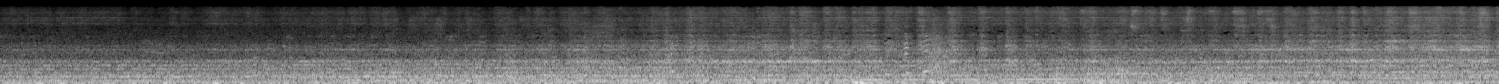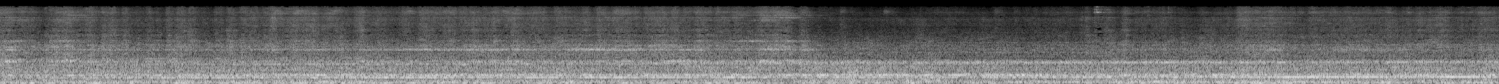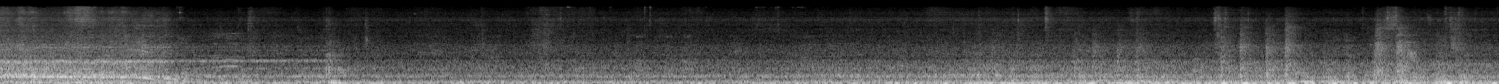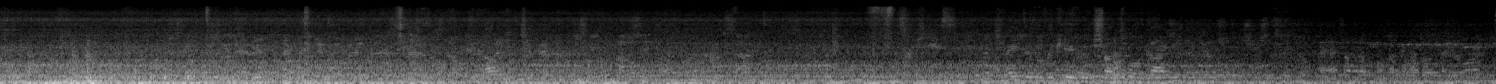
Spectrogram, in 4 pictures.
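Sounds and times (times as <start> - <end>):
train rumble and rattle: 0.0 - 59.9.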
